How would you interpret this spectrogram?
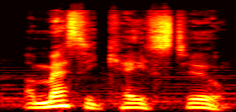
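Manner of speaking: ordinary delivery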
